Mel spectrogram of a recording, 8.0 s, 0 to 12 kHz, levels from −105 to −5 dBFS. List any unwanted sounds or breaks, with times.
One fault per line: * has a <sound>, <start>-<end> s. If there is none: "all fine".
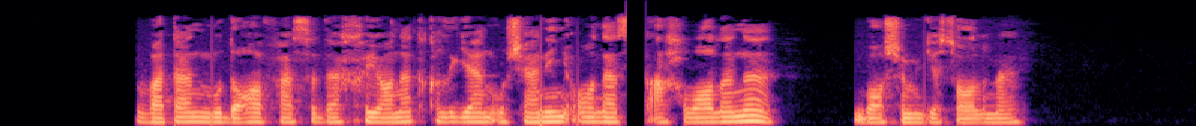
* has a dropout, 4.2-4.3 s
